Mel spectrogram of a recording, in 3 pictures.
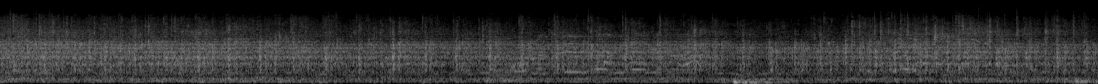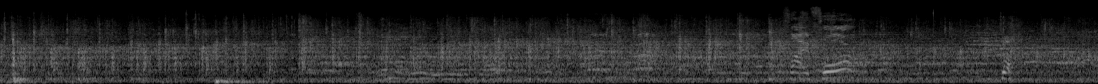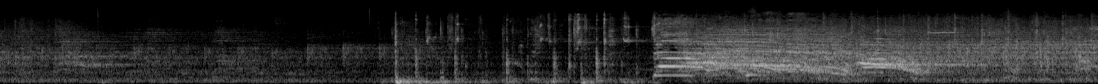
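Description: Crowd chatter in a large arena hall, with a few scattered thumps. Near the end comes a short burst of sharp table tennis ball strikes, followed by loud shouting and cheering.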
